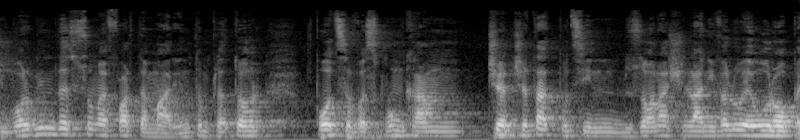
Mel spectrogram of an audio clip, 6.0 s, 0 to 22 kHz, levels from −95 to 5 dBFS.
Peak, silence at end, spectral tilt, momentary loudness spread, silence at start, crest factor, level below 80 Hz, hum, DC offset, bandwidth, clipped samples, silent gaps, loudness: -4 dBFS; 0 s; -7 dB/octave; 12 LU; 0 s; 18 dB; -54 dBFS; none; 0.2%; 13.5 kHz; under 0.1%; none; -22 LUFS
